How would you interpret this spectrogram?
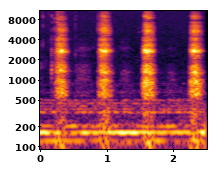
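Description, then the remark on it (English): Heavy, breathy panting close by, four harsh rasping breaths in a steady rhythm about two-thirds of a second apart, over a low constant hum, with no voices. “She got up and walked inside to get something, and as soon as she shut the door, I heard that panting sound again.”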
